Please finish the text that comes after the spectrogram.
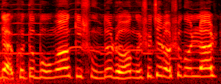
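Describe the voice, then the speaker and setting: A woman's voice: high voice, normal speed, fairly bright tone. A woman voicing a caring, helpful village matron with an earnest, familiar manner in a cartoon. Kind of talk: dramatized cartoon dialogue. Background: background music.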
